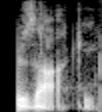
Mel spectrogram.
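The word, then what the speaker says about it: Krzyżacy: That's spelled KRZY. Z with a little like accent on it. It's like a dot on top of the Z. And then A-C-Y. – Krizaki.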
